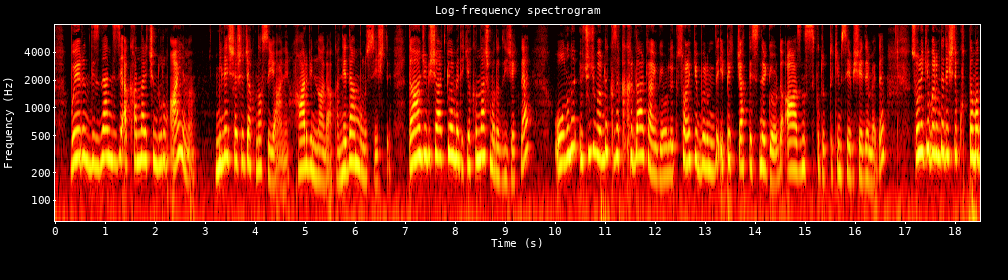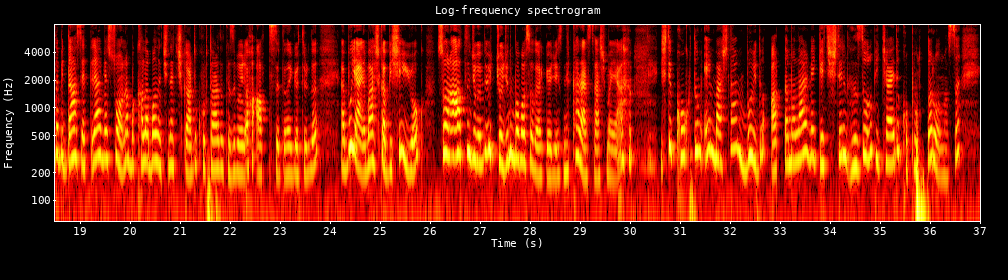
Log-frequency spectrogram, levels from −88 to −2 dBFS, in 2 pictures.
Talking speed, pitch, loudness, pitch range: 155 wpm, 260 Hz, -27 LUFS, 220-295 Hz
